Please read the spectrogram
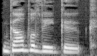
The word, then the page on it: gobbledygook: British English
